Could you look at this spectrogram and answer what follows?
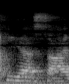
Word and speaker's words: psi: It's spelled PSI, but it's pronounced Psi, like I think there's Uncle Psi on the Duck Dynasty over there.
